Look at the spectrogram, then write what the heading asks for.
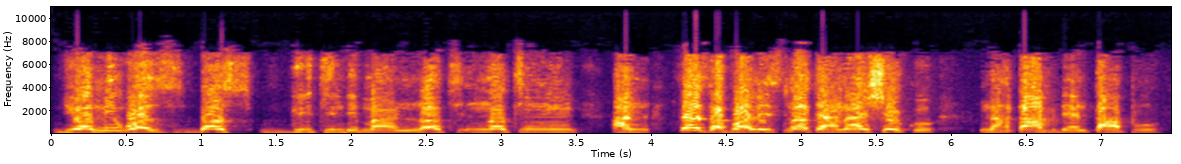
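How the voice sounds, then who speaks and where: A Nigerian man from Lagos calls in and explains emphatically, circling back over his words. His voice sits high and husky. The line is dull and lo-fi, and the sound is dry. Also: measured pace, few pauses, darkish tone, dry recording. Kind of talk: call-in discussion.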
